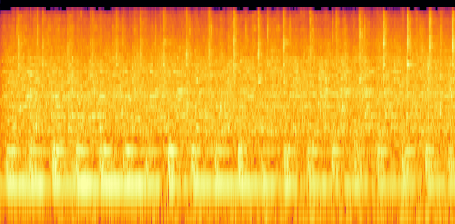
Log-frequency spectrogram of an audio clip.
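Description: People in Barcelona bang on metal pots with spoons or against balcony railings in protest over the Catalan independence referendum: a dense, continuous clatter of sharp rapid strikes from a crowd, with a steady low hum underneath and no break in the din.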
